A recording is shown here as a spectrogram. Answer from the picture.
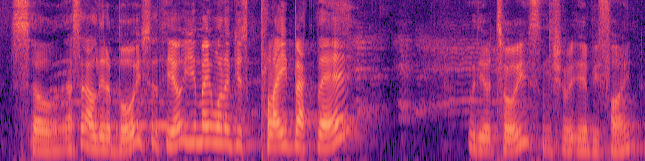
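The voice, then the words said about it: British accent from near Birmingham. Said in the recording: “a completely different accent ... my accent ... it's near Birmingham in the UK, so central Britain”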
